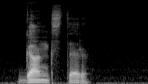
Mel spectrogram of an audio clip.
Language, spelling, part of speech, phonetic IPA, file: Polish, gangster, noun, [ˈɡãŋkstɛr], Pl-gangster.ogg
